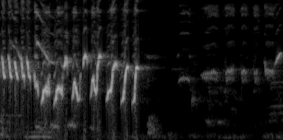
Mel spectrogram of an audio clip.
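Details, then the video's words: Relaxing afternoon song of a white-rumped shama: a quick run of loud zigzag whistled notes dropping and rising, then a pause and soft repeated whistles at steady pitch. "SUARA MURAI BATU NGEPLONG SANTAI SORE HARI UNTUK RELAKSASI BURUNG OVER BIRAHI"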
